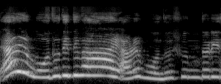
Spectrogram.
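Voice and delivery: light up as a friend arrives; greeting Madhu as she joins the live, with delight; excited welcome. Real, not acted.

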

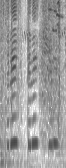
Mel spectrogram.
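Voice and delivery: very high little repeated sound; imitated horror-movie noise. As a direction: mimic the creepy effect up high. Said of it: "It was like something out of".

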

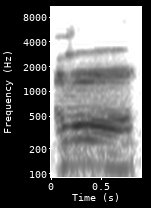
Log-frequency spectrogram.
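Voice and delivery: low imitated dog growl. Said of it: "he actually kinda growled".

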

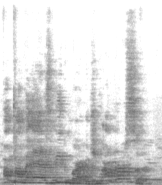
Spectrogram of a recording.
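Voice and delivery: usual speaking voice

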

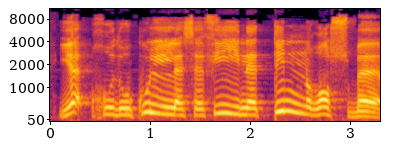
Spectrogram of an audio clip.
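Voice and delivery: سفينة ending with an audible nun before غصبا; slow recitation with the tanween nun; clear tanween nun. Shown as a demonstration. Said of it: "وأبين النون الملفوظة".

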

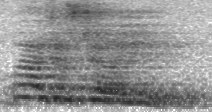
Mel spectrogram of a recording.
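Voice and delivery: mock sheriff threat. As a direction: lean in as the armed sheriff. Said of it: "he puts his hand on his gun butt".

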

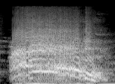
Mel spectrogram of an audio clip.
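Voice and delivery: high, loud shriek; sudden yelp of alarm; startled yelp. Acted. Magician startled mid-trick with child volunteer, high shriek.

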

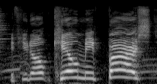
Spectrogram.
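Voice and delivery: ordinary delivery

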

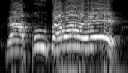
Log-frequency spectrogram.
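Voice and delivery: high, drawn-out swearing; frustrated shouted curse. Real, not acted. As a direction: curse loudly, stretching the words. Insulta mirando el partido. (puteada gritada y estirada)

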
